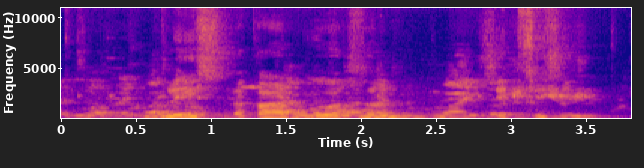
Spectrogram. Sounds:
Sniff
